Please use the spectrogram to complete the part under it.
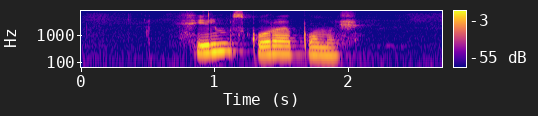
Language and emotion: Russian, neutral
